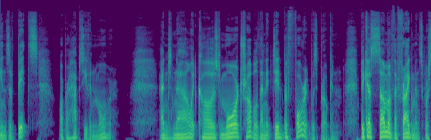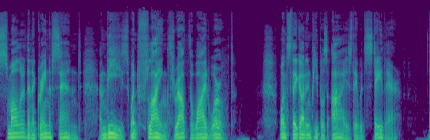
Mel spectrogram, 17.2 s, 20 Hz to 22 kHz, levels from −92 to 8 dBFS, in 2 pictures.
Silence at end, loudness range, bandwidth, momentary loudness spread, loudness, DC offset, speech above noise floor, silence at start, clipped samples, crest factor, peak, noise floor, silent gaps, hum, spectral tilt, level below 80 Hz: 0 s; 4 LU; 16 kHz; 18 LU; -21 LUFS; under 0.1%; 42 dB; 0 s; under 0.1%; 18 dB; -4 dBFS; -63 dBFS; 2.39-2.48 s; none; -6 dB/octave; -40 dBFS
